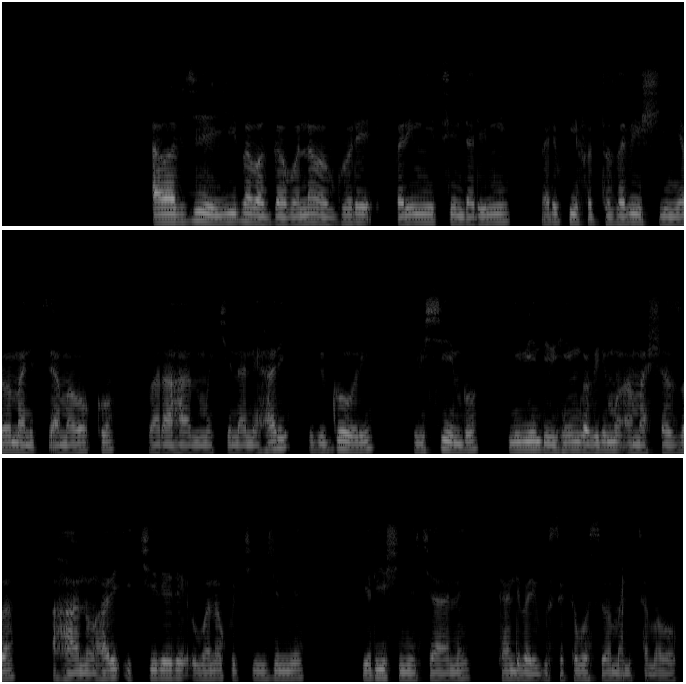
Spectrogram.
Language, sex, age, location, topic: Kinyarwanda, male, 18-24, Kigali, health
